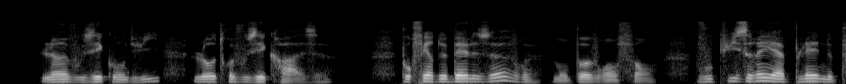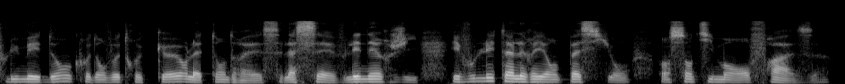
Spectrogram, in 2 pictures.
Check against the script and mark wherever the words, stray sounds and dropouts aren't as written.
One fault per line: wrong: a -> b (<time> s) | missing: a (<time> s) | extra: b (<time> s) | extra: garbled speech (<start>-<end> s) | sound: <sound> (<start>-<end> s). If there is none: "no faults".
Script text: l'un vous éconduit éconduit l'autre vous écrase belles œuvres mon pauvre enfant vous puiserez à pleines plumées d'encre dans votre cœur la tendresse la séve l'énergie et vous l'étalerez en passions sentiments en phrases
missing: éconduit (1.6 s)
extra: pour faire de (4.0 s)
extra: en (15.0 s)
